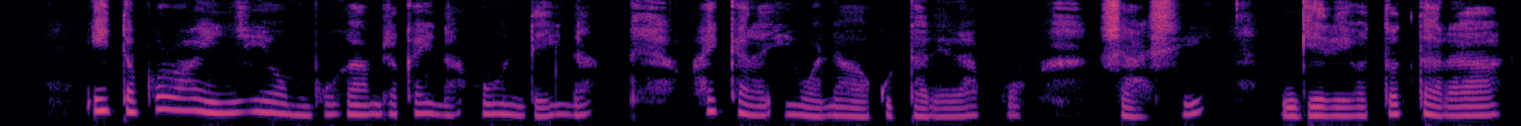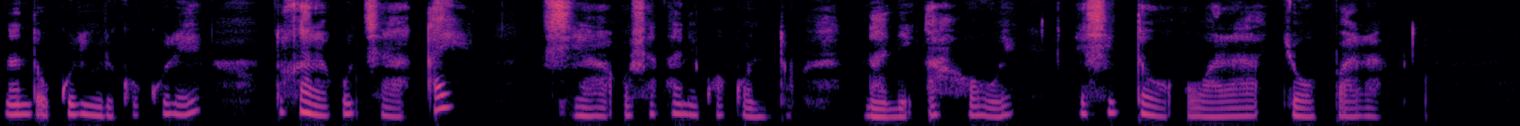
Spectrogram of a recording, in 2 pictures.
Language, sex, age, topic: Oshiwambo, male, 25-35, agriculture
